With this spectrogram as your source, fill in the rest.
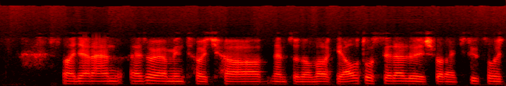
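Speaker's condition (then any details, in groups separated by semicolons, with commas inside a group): No condition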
